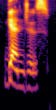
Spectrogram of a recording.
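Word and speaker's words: Ganges: दरअसल इंग्लिश के अंदर गंगा का जो प्रोनाउंसिएशन है वो क्या होता है? गैंजेस।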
